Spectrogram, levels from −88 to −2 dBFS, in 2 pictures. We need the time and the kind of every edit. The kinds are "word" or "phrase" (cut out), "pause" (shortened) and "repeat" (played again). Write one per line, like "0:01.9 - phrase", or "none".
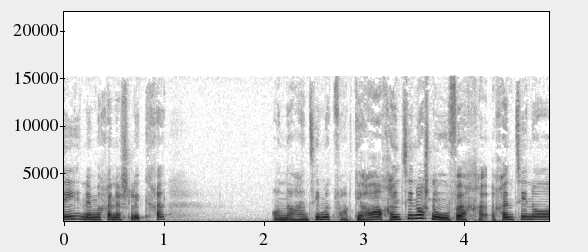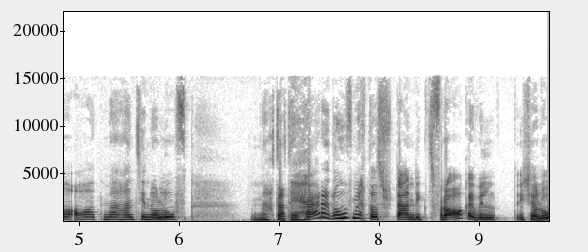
none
